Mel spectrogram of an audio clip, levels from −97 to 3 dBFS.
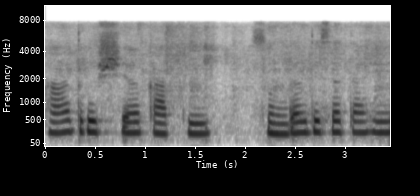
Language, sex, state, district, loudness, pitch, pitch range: Marathi, female, Maharashtra, Gondia, -15 LUFS, 225 Hz, 215-230 Hz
